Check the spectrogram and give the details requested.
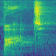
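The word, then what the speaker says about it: Barth: Last name is spelled B A T, but it's actually pronounced Bart because he's Swiss. And Carl Bart wrote many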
